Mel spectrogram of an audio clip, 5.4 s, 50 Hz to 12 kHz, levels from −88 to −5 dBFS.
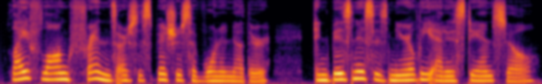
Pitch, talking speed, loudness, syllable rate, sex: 210 Hz, 155 wpm, -17 LUFS, 5.3 syllables/s, female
